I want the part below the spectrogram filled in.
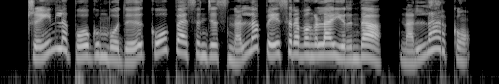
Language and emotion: Tamil, happy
